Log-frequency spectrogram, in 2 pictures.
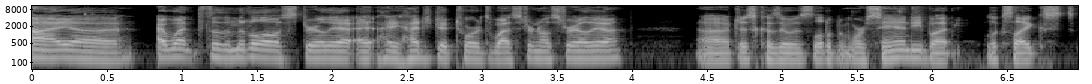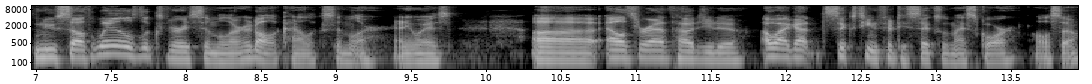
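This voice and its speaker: Someone talks at a very fast pace in a Wisconsin accent, with ordinary pitch variation. The recording is very clean, with a silent background. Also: man, medium pitch for a man. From Wisconsin, US. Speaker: gamer. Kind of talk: casual chat while gaming. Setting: voice chat call.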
